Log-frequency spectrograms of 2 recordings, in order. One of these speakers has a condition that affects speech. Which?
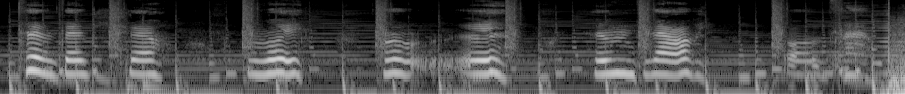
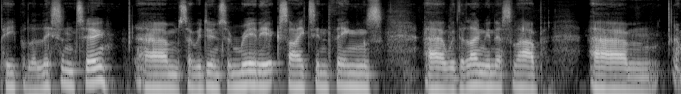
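The first: cerebral palsy; from birth.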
